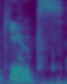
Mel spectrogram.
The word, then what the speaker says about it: Cukes: gonna approach is it is it jackson cukes or cute yeah jackson cukes it's pronounced yeah like short for cucumber but like pronounced like puke no all right meg's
